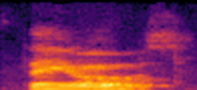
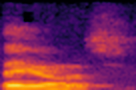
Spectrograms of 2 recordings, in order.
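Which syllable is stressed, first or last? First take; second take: last; first. First: The stress is on the last syllable. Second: The stress is on the first syllable. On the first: The speaker calls it right. "no, it's theos" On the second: The speaker calls it wrong. "I know I sometimes tend to say theos"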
